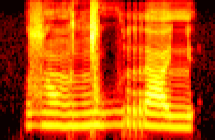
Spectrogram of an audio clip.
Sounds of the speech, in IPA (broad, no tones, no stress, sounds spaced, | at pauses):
z ɔ̃ ɡ ŋ͡ǀ ṳ r a lʲ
